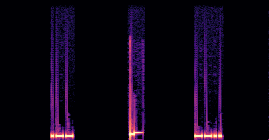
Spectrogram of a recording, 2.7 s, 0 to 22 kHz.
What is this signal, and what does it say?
Morse code, heard as a keyed tone, about 50 wpm, 700 Hz. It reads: W Z
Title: Single Letters - Rapid-Fire 50wpm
